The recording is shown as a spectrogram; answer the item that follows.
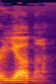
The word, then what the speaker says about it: Yonah: So we are continuing in Jonah, or Yonah, as the word is properly pronounced.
